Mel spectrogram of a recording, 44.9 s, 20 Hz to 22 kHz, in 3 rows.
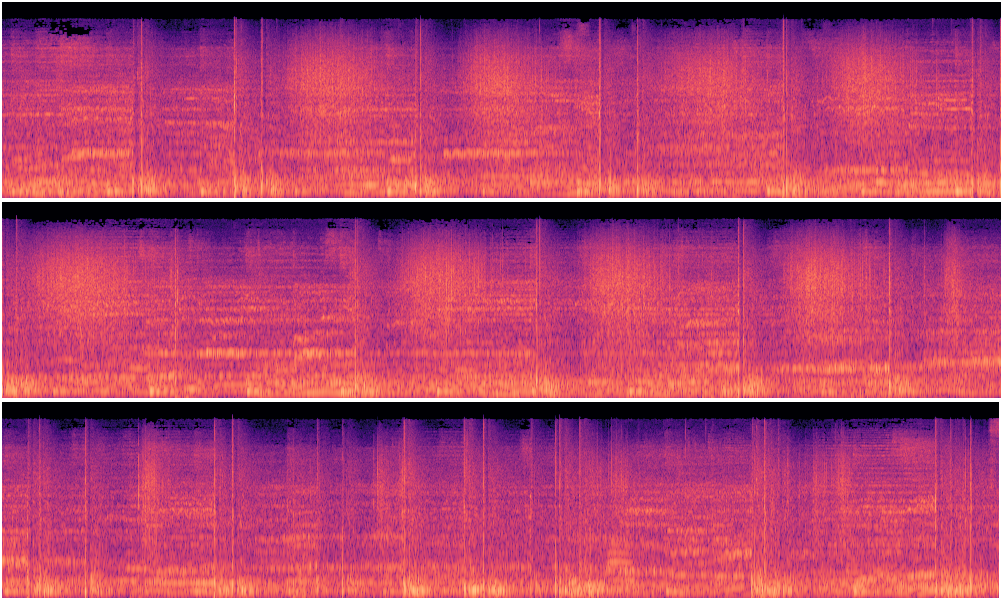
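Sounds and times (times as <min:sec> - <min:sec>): music playing: 0:00.0 - 0:44.9.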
